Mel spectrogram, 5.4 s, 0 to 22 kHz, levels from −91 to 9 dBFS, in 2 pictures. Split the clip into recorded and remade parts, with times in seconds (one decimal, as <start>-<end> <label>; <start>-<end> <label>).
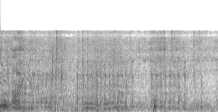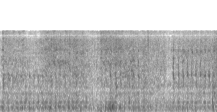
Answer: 0.0-0.6 remade; 0.6-1.5 recorded; 1.5-5.4 remade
